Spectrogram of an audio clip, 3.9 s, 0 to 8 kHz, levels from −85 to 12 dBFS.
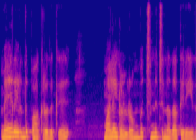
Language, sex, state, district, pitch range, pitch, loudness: Tamil, female, Tamil Nadu, Kanyakumari, 190-225 Hz, 200 Hz, -16 LUFS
